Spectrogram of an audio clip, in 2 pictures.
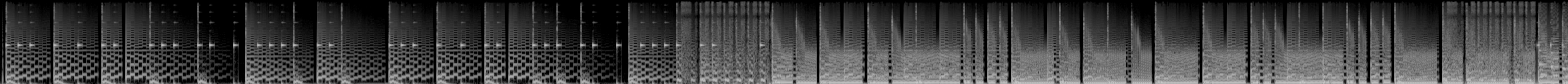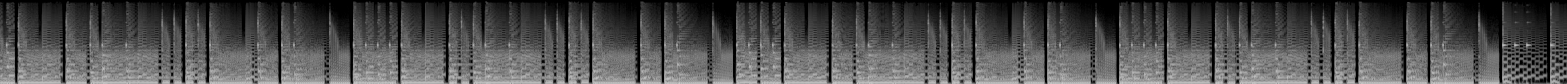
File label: Rasters, sid CSG8580R5; Lethargy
